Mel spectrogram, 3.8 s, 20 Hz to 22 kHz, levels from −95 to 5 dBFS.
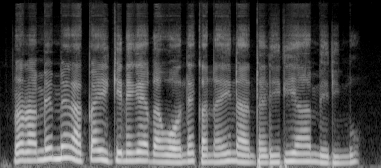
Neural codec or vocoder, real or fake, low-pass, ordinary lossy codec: codec, 44.1 kHz, 2.6 kbps, SNAC; fake; none; none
